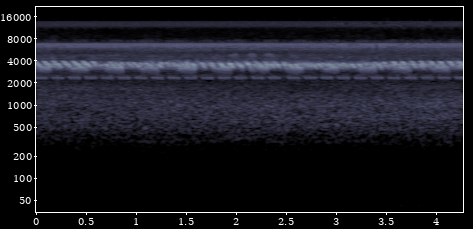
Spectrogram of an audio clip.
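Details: Bell crickets and other crickets recorded in Narita, Chiba, Japan, with a TASCAM Portacapture X8: a dense, steady high-pitched trilling chorus with bright ringing pulses layered over a constant shrill hum, no other sounds.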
